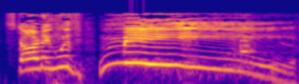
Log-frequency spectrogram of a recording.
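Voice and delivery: huge high scream, last word stretched out long; dramatic yell. Acted. Man announcing he will burn it down, dramatic drawn-out yell. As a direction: bellow it slowly, then hold a screamed final word.

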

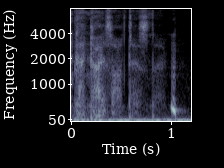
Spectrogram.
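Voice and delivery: whispered aside, no voice. Retold or imitated. To a friend about a TV show, a whispered aside. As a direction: breathe it out unvoiced. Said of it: "I'm like".

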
